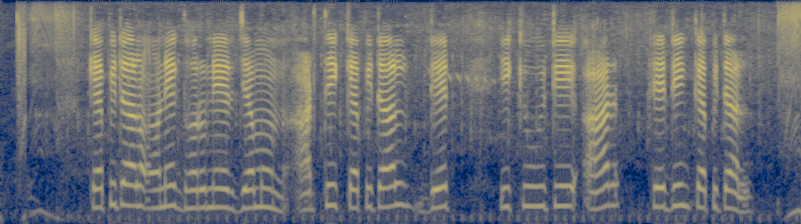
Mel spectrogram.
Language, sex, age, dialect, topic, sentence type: Bengali, female, 41-45, Northern/Varendri, banking, statement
